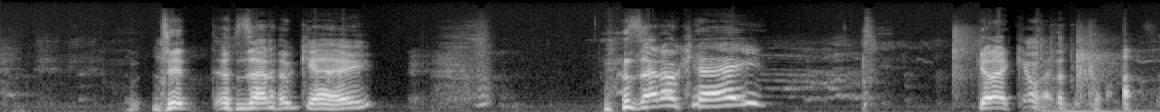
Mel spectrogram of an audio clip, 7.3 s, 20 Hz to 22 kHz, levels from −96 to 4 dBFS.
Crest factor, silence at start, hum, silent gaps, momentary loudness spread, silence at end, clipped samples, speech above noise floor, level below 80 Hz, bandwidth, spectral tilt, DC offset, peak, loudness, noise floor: 16 dB; 0.8 s; none; none; 23 LU; 0.15 s; under 0.1%; 41 dB; -42 dBFS; 13.5 kHz; -5 dB/octave; under 0.1%; 0 dBFS; -15 LUFS; -55 dBFS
